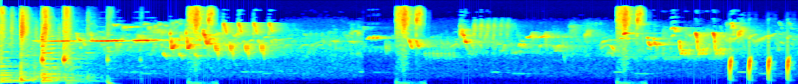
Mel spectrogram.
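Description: Birds chirping in short high calls after background music ends about a second in, with a few sharp clicks. Near the end a quick plinking beat starts, about four notes a second.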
